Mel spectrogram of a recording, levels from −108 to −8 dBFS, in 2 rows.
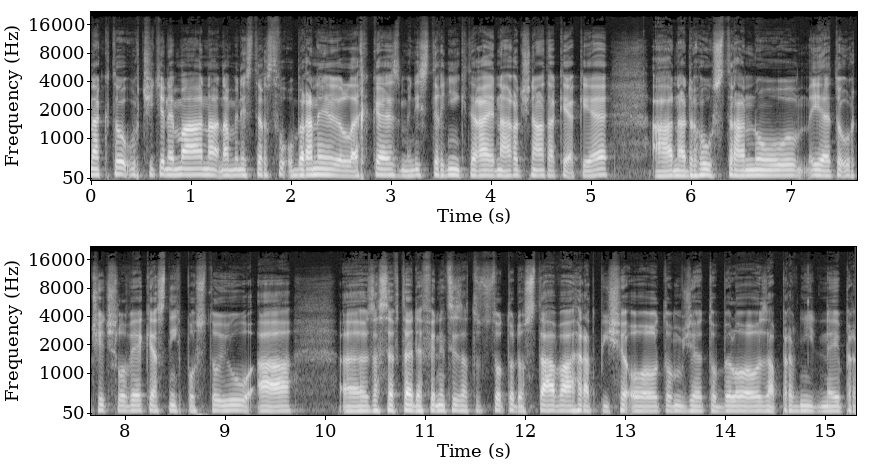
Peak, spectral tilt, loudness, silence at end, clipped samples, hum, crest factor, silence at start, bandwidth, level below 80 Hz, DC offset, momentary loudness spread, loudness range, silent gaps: -2 dBFS; -5 dB/octave; -22 LUFS; 0 s; under 0.1%; none; 20 dB; 0 s; 15.5 kHz; -56 dBFS; under 0.1%; 7 LU; 2 LU; none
